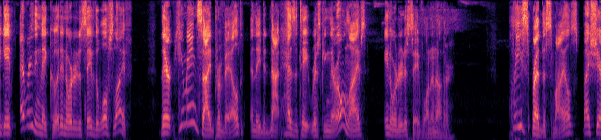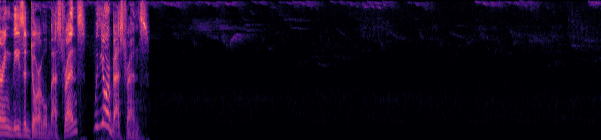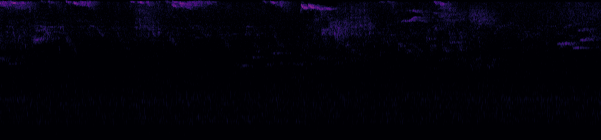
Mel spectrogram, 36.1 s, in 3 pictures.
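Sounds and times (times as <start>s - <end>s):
faint bird chirps: 15.4s - 36.0s.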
